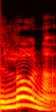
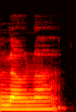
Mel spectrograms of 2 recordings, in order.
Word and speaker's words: Lorna: So it's a short O, not long. Lorna. Lorna? Lorna. Sounds, I don't know. Because Dana is R. Lorna. So it's Lorna, not Lona.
